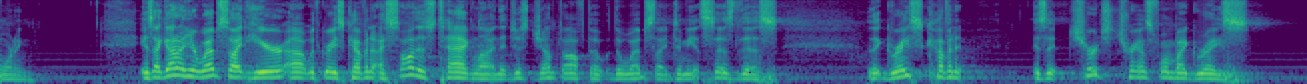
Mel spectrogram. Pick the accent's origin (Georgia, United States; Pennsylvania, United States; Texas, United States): Texas, United States; Tyler; I'm from Tyler, Texas, and I get to lead a Christ-centered, multi-ethnic ministry there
